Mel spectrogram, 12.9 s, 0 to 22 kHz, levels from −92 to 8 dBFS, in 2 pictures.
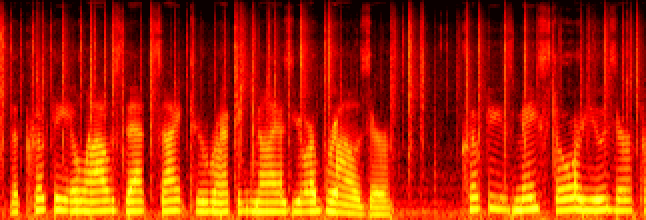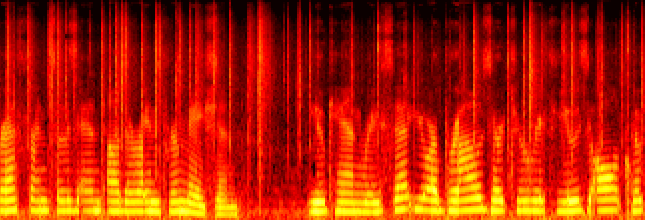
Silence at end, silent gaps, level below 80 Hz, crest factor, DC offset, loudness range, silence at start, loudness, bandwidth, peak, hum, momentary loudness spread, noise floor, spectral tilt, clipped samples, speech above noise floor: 0 s; none; -42 dBFS; 16 dB; 0.2%; 2 LU; 0 s; -17 LUFS; 17.5 kHz; 0 dBFS; none; 6 LU; -40 dBFS; -7 dB/octave; under 0.1%; 24 dB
